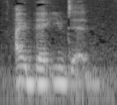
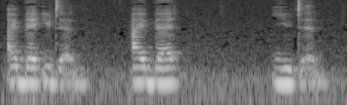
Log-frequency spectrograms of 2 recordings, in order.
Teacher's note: rather than releasing air through the teeth the mouth simply moves in to the next sound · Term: no release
